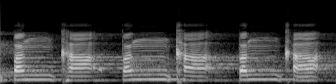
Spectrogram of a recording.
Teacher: یہ پنکھا کا نون جو ہے یہ ناک میں اس کی آواز چھپ رہی ہے کہ نہیں؟ اصل میں پنکھا نہ ہونا چاہیے، لیکن پنکھا ہم کہہ رہے ہیں، پنکھا کہہ رہے ہیں۔ · نون کی آواز کو ناک میں چھپا کر پڑھیں گے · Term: اخفا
